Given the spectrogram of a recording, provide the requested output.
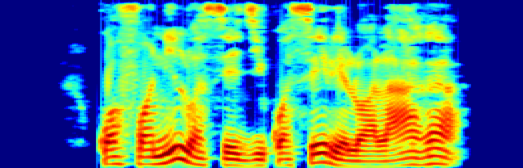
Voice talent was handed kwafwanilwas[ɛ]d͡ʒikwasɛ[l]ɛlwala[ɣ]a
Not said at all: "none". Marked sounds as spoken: ɛ, ɾ, ɣ

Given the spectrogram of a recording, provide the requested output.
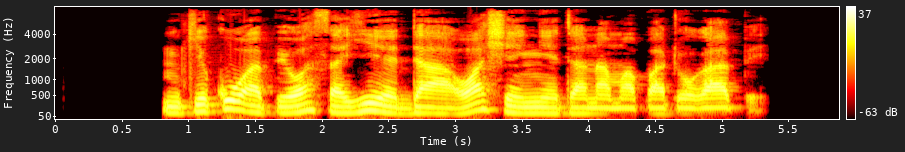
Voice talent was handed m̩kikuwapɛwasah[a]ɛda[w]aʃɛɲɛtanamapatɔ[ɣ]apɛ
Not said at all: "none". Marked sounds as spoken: i, w, ɣ

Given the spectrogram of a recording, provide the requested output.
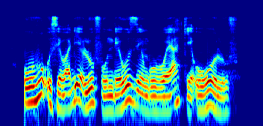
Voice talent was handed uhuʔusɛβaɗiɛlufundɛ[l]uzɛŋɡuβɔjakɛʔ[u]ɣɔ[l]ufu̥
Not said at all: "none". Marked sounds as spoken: none, u, l

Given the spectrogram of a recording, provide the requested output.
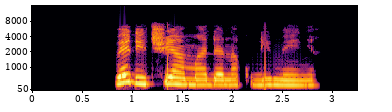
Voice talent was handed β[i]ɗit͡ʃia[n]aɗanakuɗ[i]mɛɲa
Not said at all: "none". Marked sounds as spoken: ɛ, m, i

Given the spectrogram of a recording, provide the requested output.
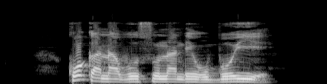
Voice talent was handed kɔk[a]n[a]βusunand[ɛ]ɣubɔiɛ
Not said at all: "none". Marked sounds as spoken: a, a, ɛ

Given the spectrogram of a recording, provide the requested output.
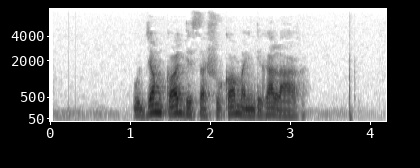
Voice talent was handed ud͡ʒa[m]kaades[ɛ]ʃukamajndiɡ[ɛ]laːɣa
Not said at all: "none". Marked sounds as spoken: m, a, a

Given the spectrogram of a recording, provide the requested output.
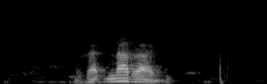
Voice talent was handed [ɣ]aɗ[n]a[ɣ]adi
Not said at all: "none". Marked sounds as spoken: ɣ, n, ɣ

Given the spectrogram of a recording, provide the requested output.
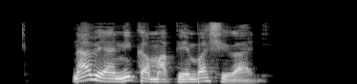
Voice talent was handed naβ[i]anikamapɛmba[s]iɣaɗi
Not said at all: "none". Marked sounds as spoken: ɛ, ʃ

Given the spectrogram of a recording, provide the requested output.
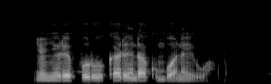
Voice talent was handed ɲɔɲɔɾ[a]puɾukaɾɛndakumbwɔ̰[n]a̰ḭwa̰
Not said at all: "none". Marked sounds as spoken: ɛ, n

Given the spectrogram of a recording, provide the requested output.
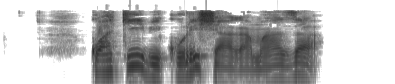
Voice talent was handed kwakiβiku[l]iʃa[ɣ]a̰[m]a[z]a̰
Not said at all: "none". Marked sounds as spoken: ɾ, ɣ, m, z

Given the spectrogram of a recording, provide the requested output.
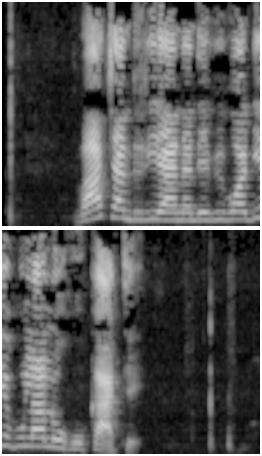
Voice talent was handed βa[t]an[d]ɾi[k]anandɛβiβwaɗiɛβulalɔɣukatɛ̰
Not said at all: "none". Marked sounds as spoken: t͡ʃ, d, none

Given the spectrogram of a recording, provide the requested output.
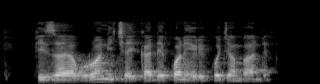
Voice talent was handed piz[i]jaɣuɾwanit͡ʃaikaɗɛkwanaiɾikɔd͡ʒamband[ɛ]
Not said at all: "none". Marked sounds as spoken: a, ɛ

